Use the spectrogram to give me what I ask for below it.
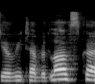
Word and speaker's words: Jowita Bydlowska: uh called drunk mom uh my name is yita Bova it's pronounced differently that it's spelled but hopefully you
